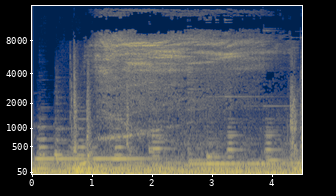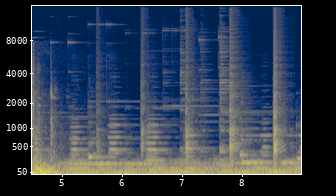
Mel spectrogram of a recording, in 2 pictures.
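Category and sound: household object, door being opened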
